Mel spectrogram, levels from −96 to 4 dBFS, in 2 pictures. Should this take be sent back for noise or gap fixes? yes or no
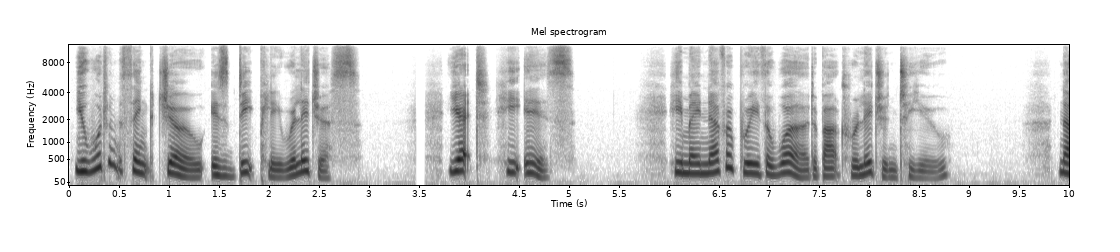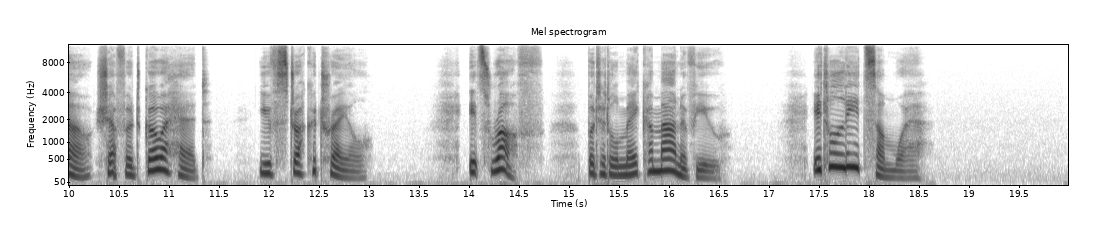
no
